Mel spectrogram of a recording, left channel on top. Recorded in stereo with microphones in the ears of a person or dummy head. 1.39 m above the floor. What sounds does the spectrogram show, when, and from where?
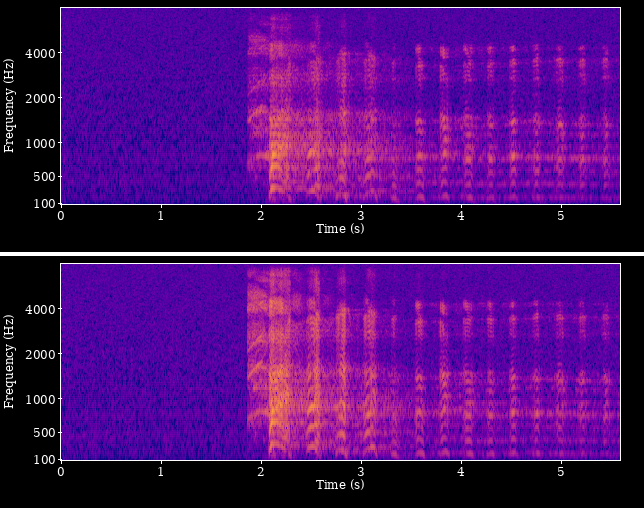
1.9 s laughter: 70° right (ahead or behind), 1.1 m; by 5.6 s centre (ahead or behind), 2.5 m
